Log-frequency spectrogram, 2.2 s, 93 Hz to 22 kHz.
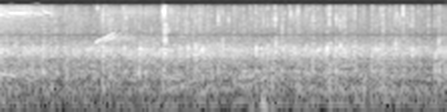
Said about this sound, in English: I know some of you clap for that and like, 18 years, that's awesome.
